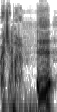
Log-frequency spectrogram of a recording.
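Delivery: high, slow laughing ask; laughing question. Retold or imitated. Pressing the guide, high and laughing. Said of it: "I was like".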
